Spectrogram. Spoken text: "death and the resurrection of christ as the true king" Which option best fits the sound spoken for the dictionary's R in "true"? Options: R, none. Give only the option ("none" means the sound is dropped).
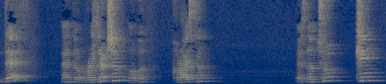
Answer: R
